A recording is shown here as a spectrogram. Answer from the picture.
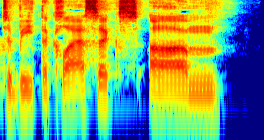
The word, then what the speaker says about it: Ghidorah: So Ghidorah, I believe, is technically correct from the Japanese pronunciation, but yeah.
